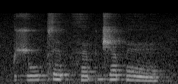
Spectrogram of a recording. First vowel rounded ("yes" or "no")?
yes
